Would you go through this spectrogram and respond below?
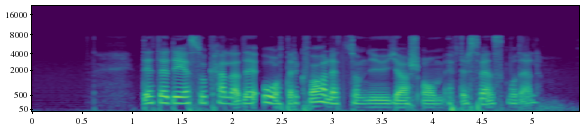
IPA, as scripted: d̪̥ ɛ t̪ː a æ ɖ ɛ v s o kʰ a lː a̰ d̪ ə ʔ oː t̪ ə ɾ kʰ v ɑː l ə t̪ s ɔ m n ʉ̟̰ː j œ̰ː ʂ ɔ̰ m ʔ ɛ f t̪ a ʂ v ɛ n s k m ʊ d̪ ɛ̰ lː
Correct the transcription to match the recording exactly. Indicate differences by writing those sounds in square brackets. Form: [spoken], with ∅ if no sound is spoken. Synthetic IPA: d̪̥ ɛ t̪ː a æ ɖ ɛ [∅] s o kʰ a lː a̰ d̪ ə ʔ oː t̪ ə ɾ kʰ v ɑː l ə t̪ s ɔ m n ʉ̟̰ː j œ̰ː ʂ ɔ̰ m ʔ ɛ f t̪ [ə] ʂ v ɛ n s k m ʊ d̪ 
